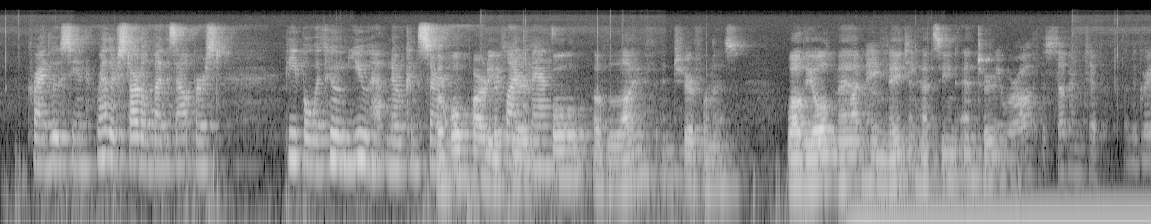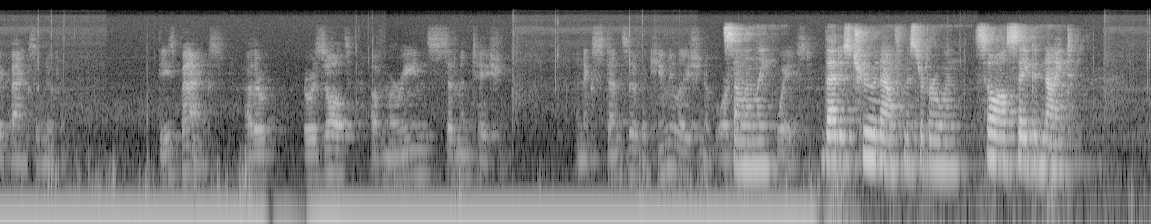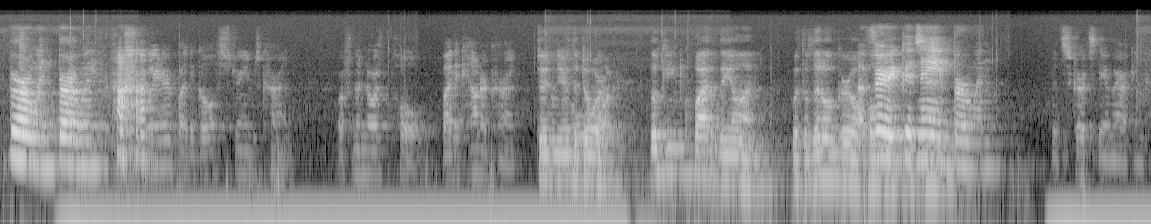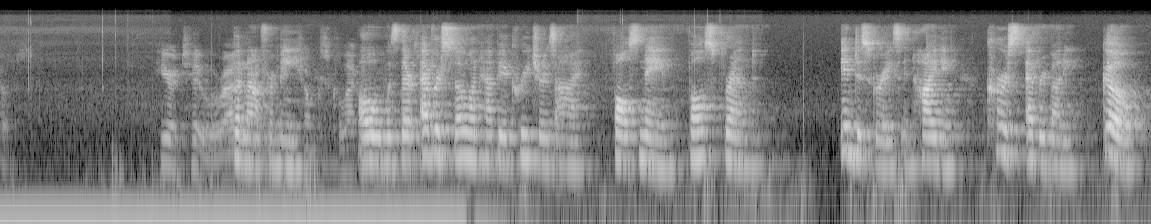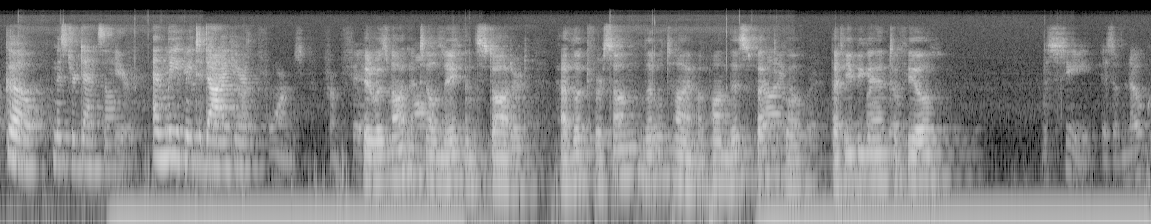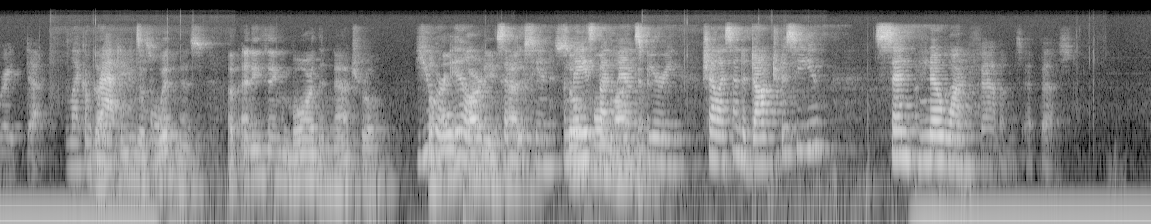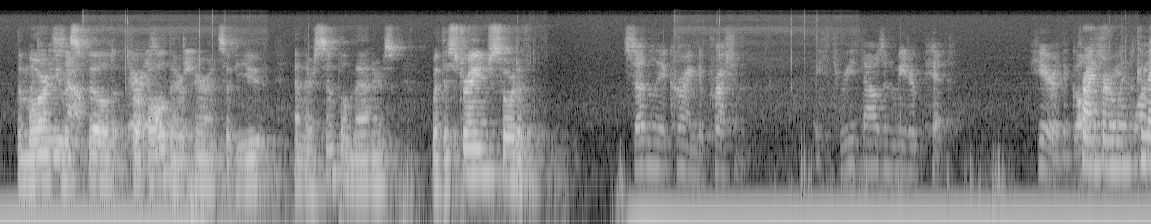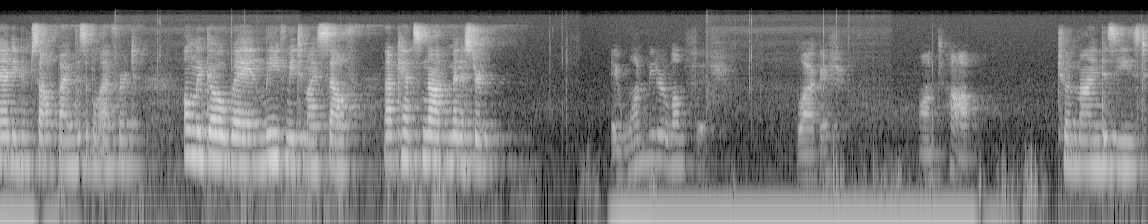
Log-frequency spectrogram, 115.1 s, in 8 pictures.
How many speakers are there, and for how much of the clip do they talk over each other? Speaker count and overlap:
3, about 23%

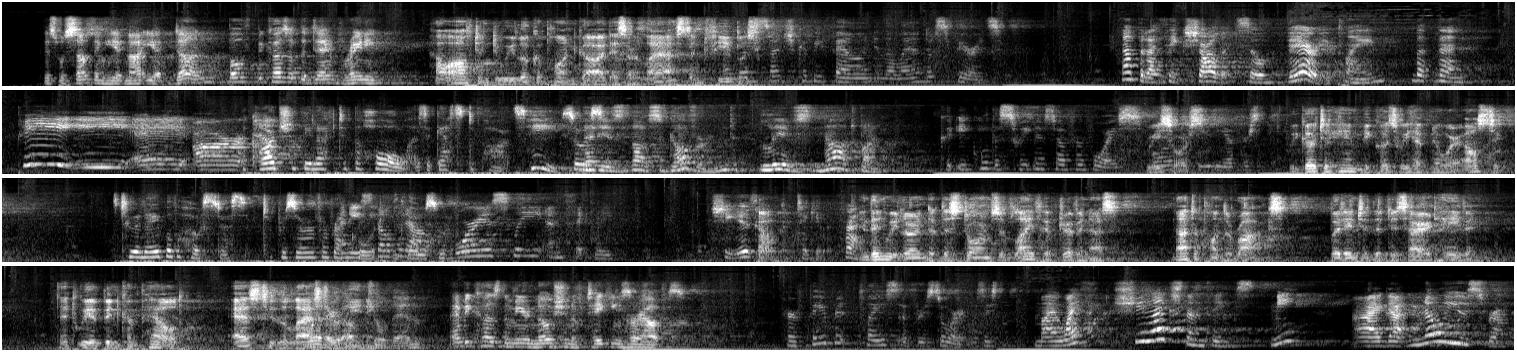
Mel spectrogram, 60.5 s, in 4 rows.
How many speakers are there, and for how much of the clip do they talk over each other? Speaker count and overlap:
7, about 13%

